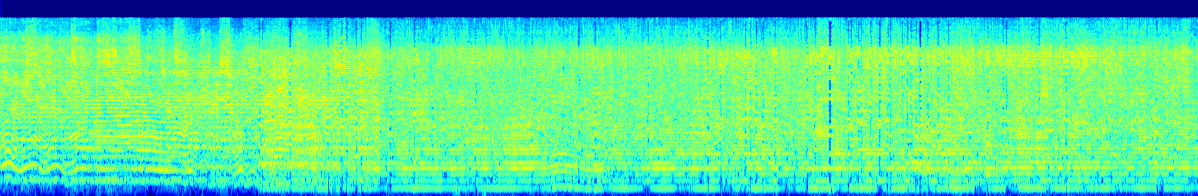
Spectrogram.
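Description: Tesla coils arcing: a loud buzzing crackle of electric discharges over a pitched hum. The pitch wavers in the first couple of seconds, then holds steady from about three seconds in.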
